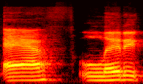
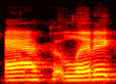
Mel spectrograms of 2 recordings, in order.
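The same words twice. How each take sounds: First: The middle consonant is an f sound. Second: The middle consonant is a th sound.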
